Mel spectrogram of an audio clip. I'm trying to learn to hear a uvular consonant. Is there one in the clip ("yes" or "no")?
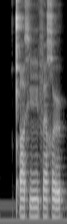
yes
